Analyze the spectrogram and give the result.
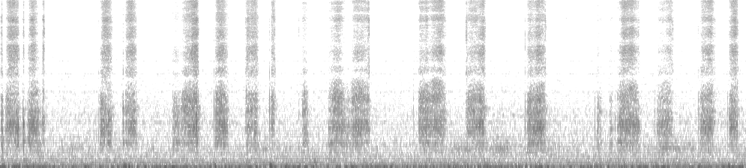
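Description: The tip of a charcoal stick makes small scratching marks on a spiral-bound kraft paper sketchbook page lying flat while drawing a scuba diver figure. Short, bright, rasping strokes come in quick bursts with brief pauses between them, over a quiet, steady low hum.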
